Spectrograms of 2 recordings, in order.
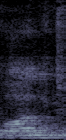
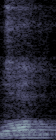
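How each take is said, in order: First: The L sound is pronounced. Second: The L sound is silent. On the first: The speaker calls it wrong. "वाल्क नहीं पढ़ते हैं" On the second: The speaker calls it right. "इसीलिए इसको वॉक पढ़ते हैं"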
